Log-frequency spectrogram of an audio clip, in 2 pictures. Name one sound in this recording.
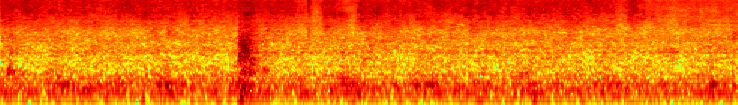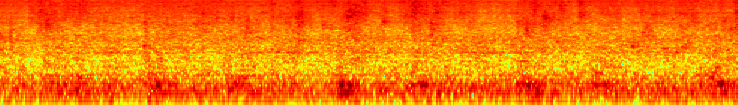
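A toddler makes small murmuring sounds.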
